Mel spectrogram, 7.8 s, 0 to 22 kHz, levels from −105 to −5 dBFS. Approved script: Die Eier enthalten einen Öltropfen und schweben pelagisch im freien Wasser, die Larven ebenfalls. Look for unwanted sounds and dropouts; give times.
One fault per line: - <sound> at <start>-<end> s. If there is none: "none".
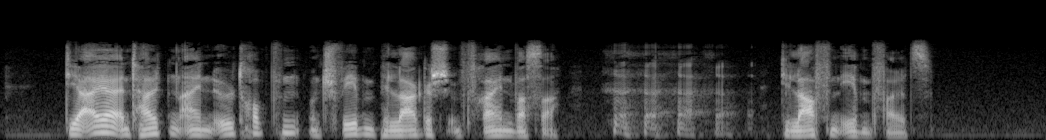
- laugh at 4.5-5.7 s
